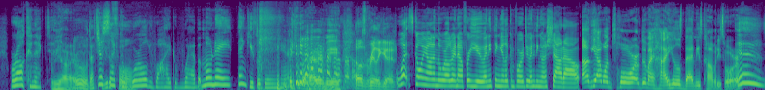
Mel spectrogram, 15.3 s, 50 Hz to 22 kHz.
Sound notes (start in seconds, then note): 5.1 laughing; 7.3 faintly speaking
